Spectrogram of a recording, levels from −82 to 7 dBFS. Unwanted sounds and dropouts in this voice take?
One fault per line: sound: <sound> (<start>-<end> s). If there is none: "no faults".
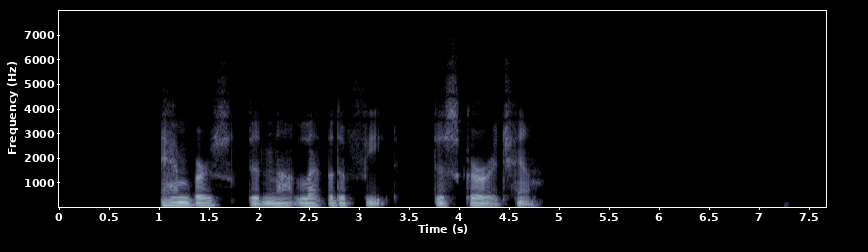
no faults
